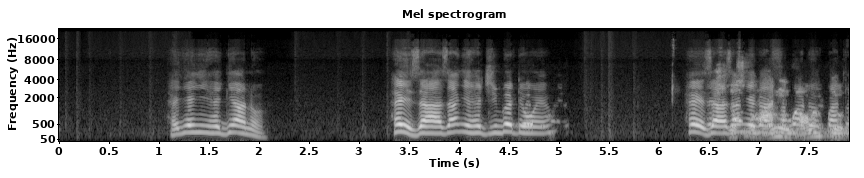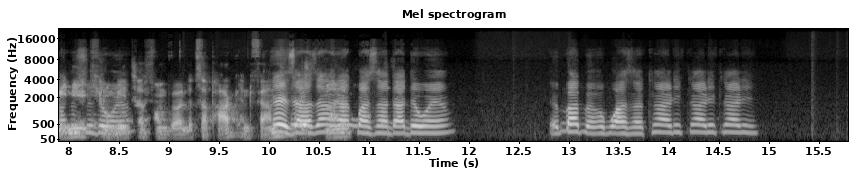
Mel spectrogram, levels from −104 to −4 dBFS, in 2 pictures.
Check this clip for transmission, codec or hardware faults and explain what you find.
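Faults are present, all tied to echo cancellation on a speakerphone-style link.

Echo leak at 4.57 to 5.12 s, 6.47 to 8.61 s and 10.21 to 11.23 s: the canceller likely missed loudspeaker pickup, so a copy of the speech returns roughly 178 ms late, then 203 ms, at about -5, -10 and 0 dB relative to the speech.

Speech suppressed in double talk at 6.57 to 8.88 s and 10.34 to 11.17 s: with both sides talking, the canceller likely ducked everything, so the speech dips, by up to about 10 dB and then about 30 dB.

Background gated by the echo canceller at 11.81 to 11.92 s: the microphone was clamped hard, so the room sound drops out by about 10 dB for roughly a tenth of a second.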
